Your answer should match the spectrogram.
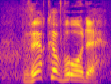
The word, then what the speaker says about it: Warkworth: end now we're in walk with or should i say to use the right pronunciation would work of order now why would we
